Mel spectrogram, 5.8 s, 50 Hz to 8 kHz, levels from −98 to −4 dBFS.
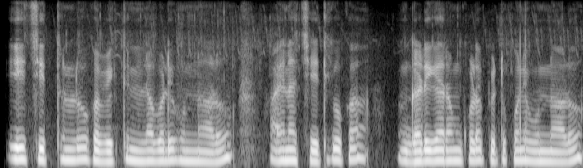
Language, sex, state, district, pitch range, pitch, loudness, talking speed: Telugu, male, Telangana, Adilabad, 135-150 Hz, 140 Hz, -17 LUFS, 135 wpm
